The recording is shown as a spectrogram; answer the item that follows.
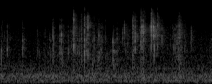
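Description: Irregular crinkling of packaging being handled: a clear plastic bag and crumpled brown kraft packing paper. The crackles come thickest from about half a second in.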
